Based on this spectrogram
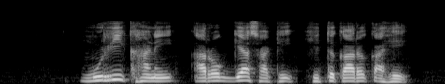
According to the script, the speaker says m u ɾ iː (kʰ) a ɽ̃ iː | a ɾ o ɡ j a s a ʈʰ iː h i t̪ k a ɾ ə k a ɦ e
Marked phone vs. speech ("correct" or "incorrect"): correct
